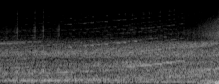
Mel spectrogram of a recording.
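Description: Synthesized whoosh sound effect of an animated logo intro, a steady rushing swell over a low hum, slowly building in loudness.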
